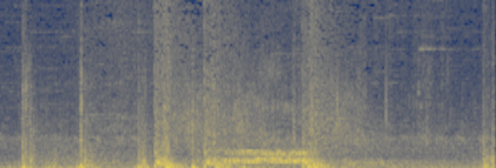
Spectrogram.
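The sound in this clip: Several sharp gunshots in quick succession, each a hard crack that fades fast, fired during a tense break-in scene with no talk between the shots.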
